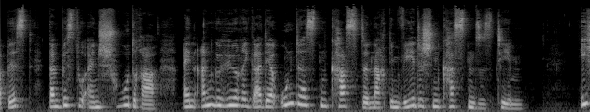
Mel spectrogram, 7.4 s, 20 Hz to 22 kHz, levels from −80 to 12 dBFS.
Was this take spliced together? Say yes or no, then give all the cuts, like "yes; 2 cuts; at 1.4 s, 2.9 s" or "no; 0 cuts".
no; 0 cuts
